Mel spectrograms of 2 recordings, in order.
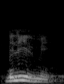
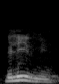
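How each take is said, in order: Both takes have the same delivery.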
